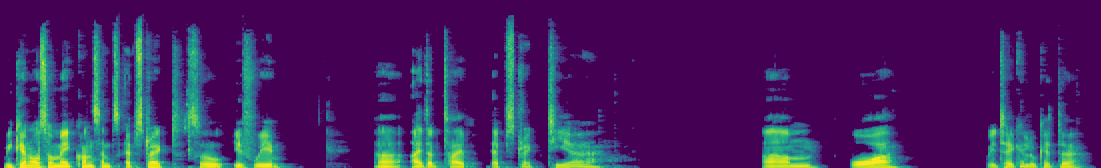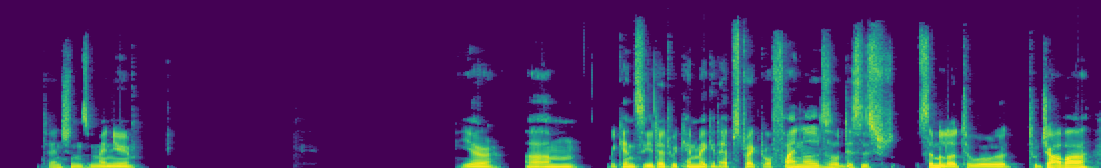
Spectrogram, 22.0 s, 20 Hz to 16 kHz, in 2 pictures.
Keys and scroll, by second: 4.5 Home, 8.9 super+Left, 10.9 BackSpace, 12.1 Left, 12.4 BackSpace, 15.4 Up.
